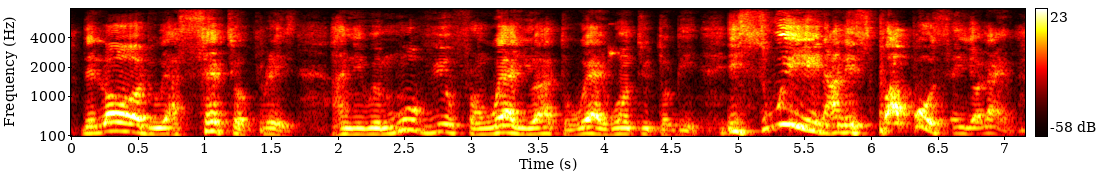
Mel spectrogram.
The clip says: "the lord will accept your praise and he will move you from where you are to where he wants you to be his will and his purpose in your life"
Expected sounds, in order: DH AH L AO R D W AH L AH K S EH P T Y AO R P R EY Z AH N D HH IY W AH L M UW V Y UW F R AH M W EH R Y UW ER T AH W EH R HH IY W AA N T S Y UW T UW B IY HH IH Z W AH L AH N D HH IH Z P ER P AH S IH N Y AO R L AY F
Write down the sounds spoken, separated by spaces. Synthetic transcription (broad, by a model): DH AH L AO D W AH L AH K S EH P T Y AO P R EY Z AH N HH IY W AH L M UW V Y UW F R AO M W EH Y UW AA T AH W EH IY W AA N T Y UW T UW B IY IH S W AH N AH N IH S P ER P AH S IH N Y AO L AY F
